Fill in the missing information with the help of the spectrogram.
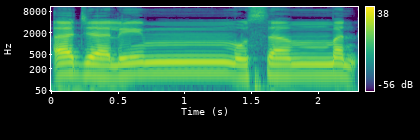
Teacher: اجل پہ تنوین کے بعد میم یہاں کیا ہو رہا ہے؟ ادغام ہو رہا ہے غنے کے ساتھ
